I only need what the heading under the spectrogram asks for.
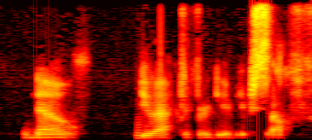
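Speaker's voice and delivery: very fatherly, paternal tone. Retelling what a voice answered in reply: imitating a fatherly voice. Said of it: "came in very fatherly".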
